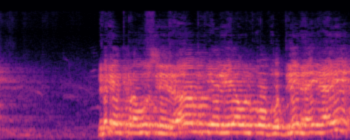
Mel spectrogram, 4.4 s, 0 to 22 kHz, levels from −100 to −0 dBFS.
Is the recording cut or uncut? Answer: uncut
